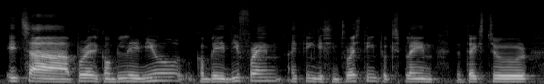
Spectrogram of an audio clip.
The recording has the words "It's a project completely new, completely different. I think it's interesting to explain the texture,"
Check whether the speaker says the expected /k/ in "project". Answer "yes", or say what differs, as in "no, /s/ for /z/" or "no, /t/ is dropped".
no, /k/ is dropped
